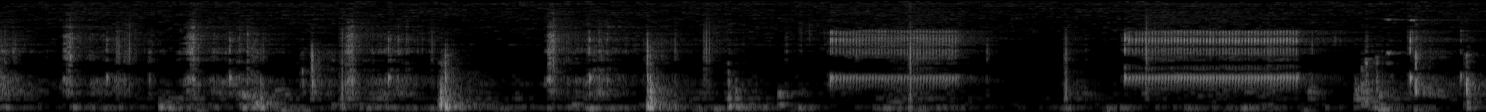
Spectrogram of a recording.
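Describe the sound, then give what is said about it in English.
Someone placing a telephone call: a series of sharp clicks and clunks as the phone is handled and dialed, then two long buzzing ring tones, with no one talking. “And as I got to the phone, I knew that whatever else he was, the old sea dog was no liar.”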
